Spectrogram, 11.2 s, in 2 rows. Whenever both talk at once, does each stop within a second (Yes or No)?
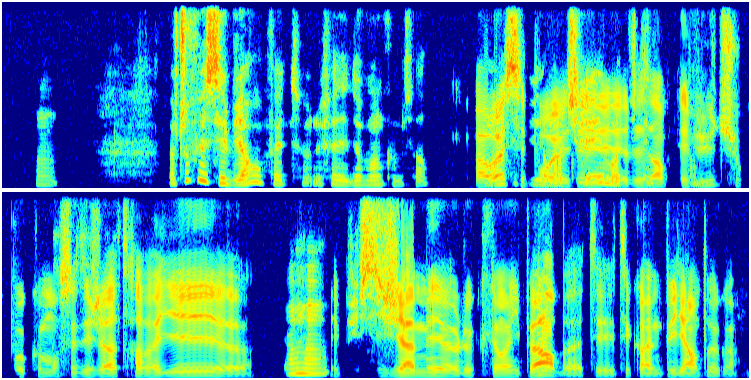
No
